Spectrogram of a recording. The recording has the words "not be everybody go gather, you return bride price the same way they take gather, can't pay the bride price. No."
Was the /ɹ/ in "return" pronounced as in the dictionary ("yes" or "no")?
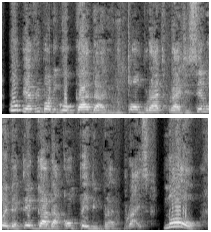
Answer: no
